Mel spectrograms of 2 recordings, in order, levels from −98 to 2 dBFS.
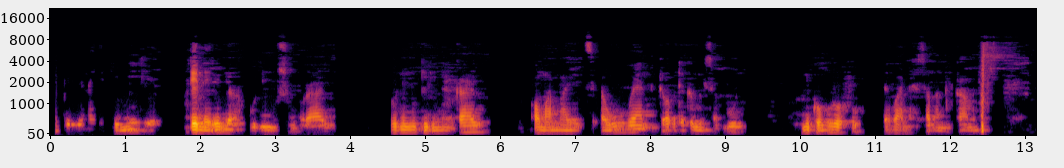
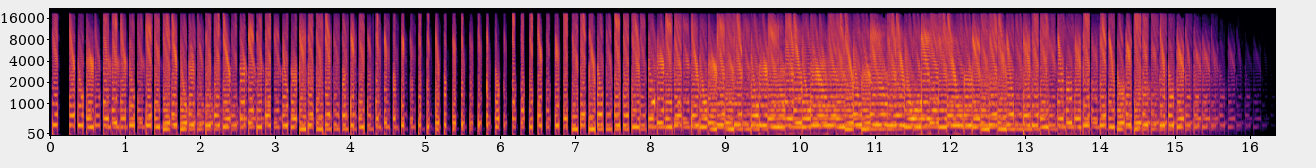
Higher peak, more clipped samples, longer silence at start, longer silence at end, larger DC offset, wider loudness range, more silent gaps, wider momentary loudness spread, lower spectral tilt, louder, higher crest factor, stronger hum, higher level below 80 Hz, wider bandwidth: about the same, -2 dBFS vs 0 dBFS; neither; about the same, 0.05 s vs 0.05 s; about the same, 0.5 s vs 0.55 s; neither; about the same, 6 LU vs 6 LU; first, 0.73-0.80 s, 1.49-1.78 s, 3.82-4.54 s, 5.88-6.22 s, 9.29-9.56 s, 10.87-11.11 s vs 0.14-0.25 s, 5.90-5.94 s, 6.24-6.28 s, 6.69-6.73 s; first, 13 LU vs 8 LU; first, -7 dB/octave vs -2.5 dB/octave; second, -29 LUFS vs -18 LUFS; first, 28 dB vs 20 dB; neither; second, -60 dBFS vs -52 dBFS; second, 7.8 kHz vs 19.5 kHz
